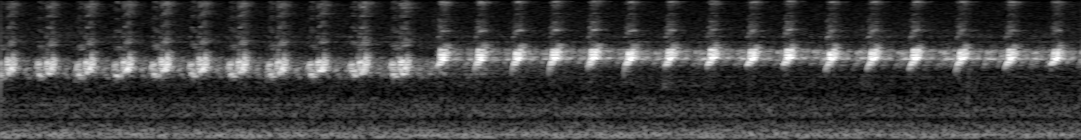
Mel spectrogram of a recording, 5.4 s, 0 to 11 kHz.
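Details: Northern mockingbird mimicking other birds in its 2 a.m. song, recorded 7/9/2008: fast, evenly spaced chirps repeated several times a second, then a sudden step up to a slightly higher, brighter run of the same rapid notes.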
